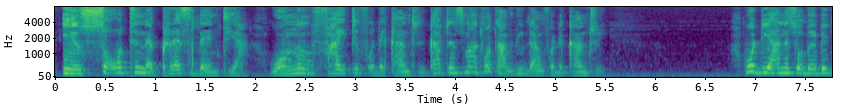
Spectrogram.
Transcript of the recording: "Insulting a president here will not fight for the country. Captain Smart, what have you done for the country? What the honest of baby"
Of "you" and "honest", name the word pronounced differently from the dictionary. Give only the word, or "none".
honest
